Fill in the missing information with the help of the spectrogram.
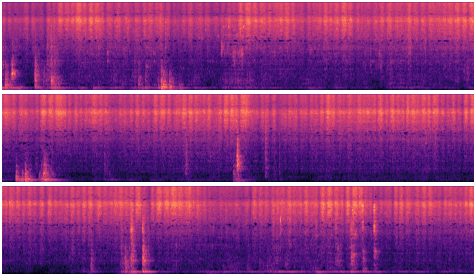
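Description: Hands washing pumpkin pieces in a stainless steel kitchen sink, with water splashing and dripping and a steady hiss. Several dull knocks of pot and pieces against the sink are the loudest sounds, about three seconds, ten seconds and twenty-one seconds in.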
